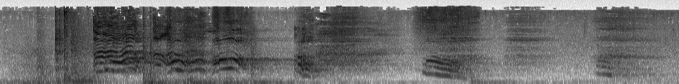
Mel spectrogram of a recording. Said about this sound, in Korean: 그런데 걸쇠가 땅에서 떨어진 순간 바람에 휩쓸린 문이 쾅 닫히는 바람에 우린 동시에 뒤로 나동그라지고 말았다.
